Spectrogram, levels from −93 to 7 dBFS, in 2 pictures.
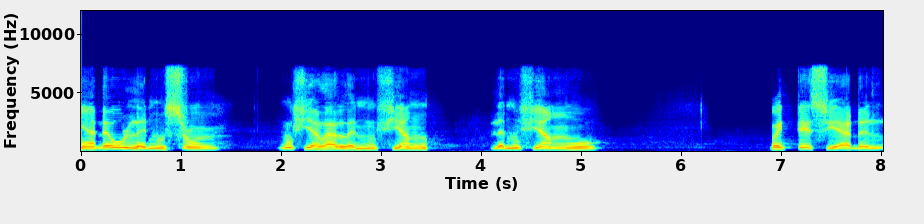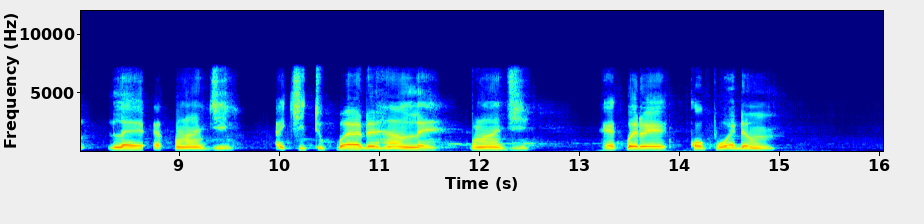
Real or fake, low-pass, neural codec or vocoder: fake; 7.2 kHz; codec, 16 kHz, 2 kbps, X-Codec, HuBERT features, trained on balanced general audio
